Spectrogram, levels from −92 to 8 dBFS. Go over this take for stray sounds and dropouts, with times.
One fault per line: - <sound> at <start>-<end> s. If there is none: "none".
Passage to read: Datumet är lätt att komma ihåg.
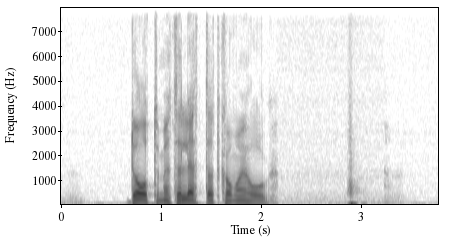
- whoosh at 2.9-3.1 s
